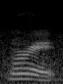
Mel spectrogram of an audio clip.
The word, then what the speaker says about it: Mairead: Maraid. How do you spell it?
